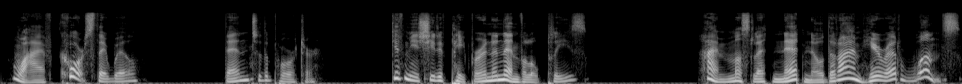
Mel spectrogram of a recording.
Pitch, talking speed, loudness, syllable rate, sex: 165 Hz, 180 wpm, -20 LUFS, 5.7 syllables/s, male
